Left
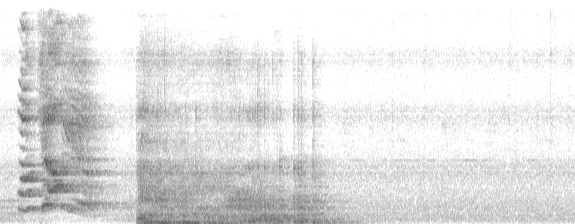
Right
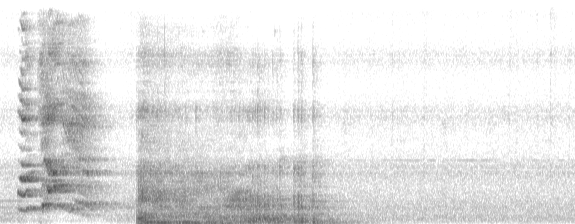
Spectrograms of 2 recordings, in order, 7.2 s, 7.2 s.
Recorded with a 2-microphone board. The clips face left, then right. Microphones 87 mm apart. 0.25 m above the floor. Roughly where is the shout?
Right.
